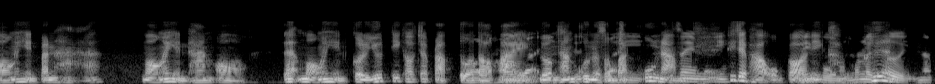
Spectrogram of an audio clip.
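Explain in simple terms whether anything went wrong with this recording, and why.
Channel delay (comb filtering) runs throughout. One channel lags by about 20 ms, so mixing both cancels evenly spaced frequencies and the speech sounds rough or slightly doubled.

An echo leak appears briefly at 1.04 to 1.08 s: a faint copy of speech returns 368 ms late, likely because an echo canceller let loudspeaker sound through.

Speech suppressed in double talk occurs at 4.69 to 4.92 s, 5.22 to 6.51 s, 6.70 to 6.75 s, 6.96 to 7.22 s, 7.87 to 8.81 s and 9.08 s to the end. The voice dips, likely because the echo canceller turned it down while both sides talked.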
